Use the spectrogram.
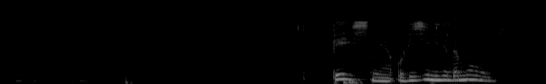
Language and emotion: Russian, positive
